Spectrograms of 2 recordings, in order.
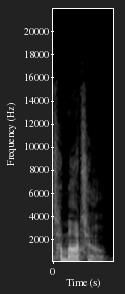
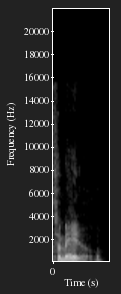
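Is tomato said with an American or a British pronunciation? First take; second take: British; American. First: It is said with a British pronunciation. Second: It is said with an American pronunciation. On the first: The speaker calls it wrong. "Why would it be a tomato?" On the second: The speaker calls it right. "I'm not British"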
